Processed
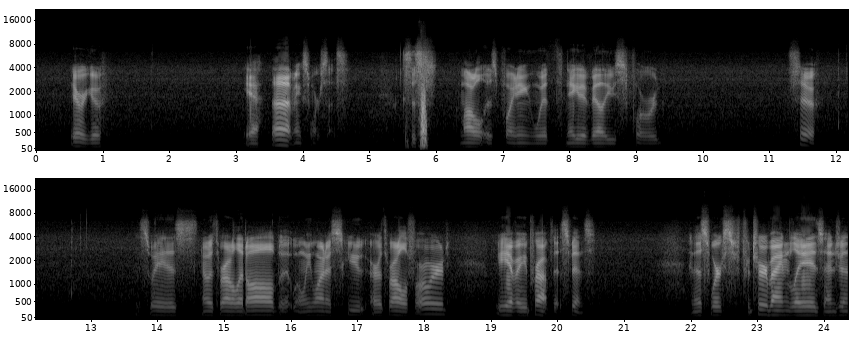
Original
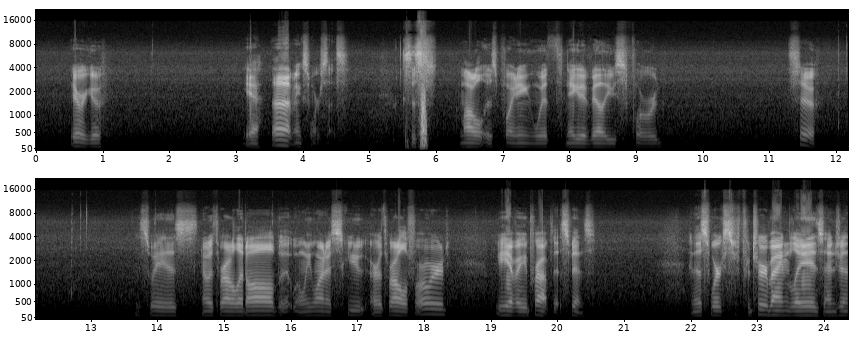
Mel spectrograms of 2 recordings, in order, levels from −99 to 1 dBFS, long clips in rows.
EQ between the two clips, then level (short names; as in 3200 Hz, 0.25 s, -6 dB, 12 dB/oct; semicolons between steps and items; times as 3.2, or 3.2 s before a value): air absorption 300 m; -6.0 dB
